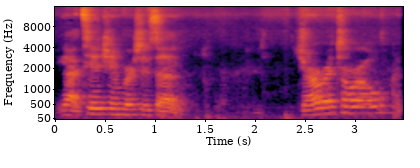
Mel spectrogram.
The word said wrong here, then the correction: Jotaro: I think that's how you say it. – Yeah, Jotaro, yeah.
